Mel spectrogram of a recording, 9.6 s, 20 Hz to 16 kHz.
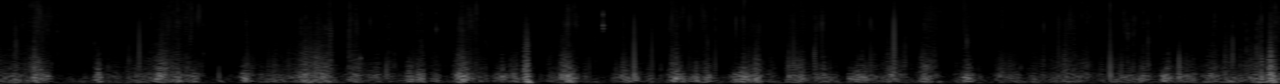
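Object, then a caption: Silicone microphone ears. Bare fingertips rub inside the hollow canals of the soft silicone ears on both sides of a 3Dio binaural microphone. The result is close, muffled rubbing and squishing with irregular crackly strokes, weighted toward the low end with brief bright flicks.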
